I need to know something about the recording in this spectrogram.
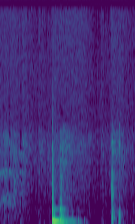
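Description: A short electronic chime sounds as a call ends.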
